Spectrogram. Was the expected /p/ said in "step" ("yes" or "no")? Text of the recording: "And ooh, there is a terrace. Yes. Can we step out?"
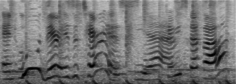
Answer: no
